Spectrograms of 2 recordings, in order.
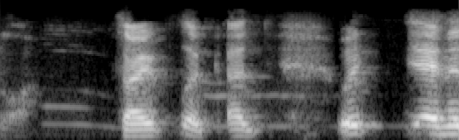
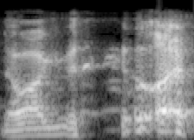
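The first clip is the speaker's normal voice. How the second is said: normal talking voice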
